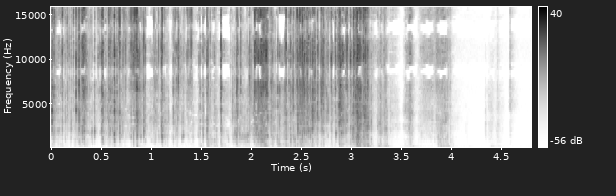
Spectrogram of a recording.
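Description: Wrapper of an NBA Hoops trading card pack being torn open and crinkled by hand, a dense crackling that stops about four seconds in. A few faint clicks follow.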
